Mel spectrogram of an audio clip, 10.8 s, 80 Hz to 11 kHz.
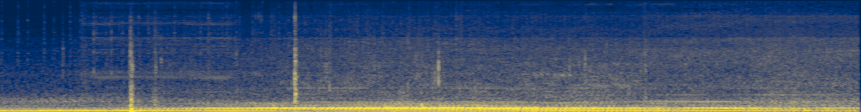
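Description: A 1992 Honda Accord Maestro's fuel-injected four-cylinder engine idling steadily, with a sharp click about one and a half seconds in and a fainter click a couple of seconds later.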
